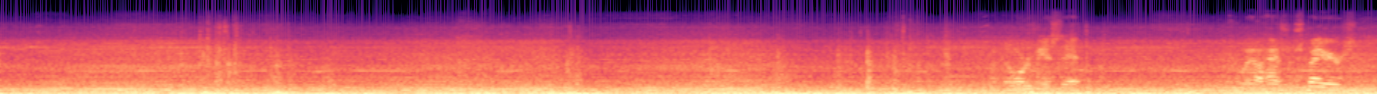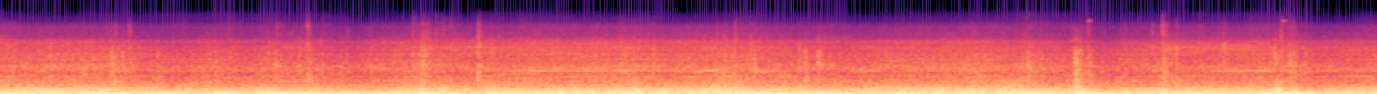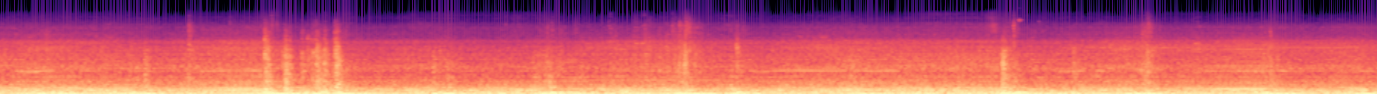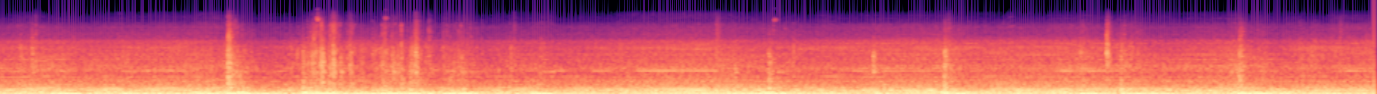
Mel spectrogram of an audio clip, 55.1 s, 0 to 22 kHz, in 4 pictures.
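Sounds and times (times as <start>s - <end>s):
excavator diesel engine running: 0.0s - 55.0s.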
